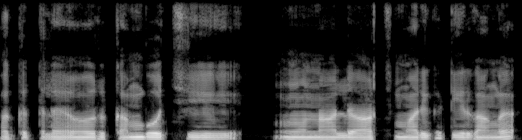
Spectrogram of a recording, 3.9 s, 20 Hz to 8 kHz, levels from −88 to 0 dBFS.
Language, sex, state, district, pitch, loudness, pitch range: Tamil, male, Tamil Nadu, Kanyakumari, 105 Hz, -19 LUFS, 100-105 Hz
